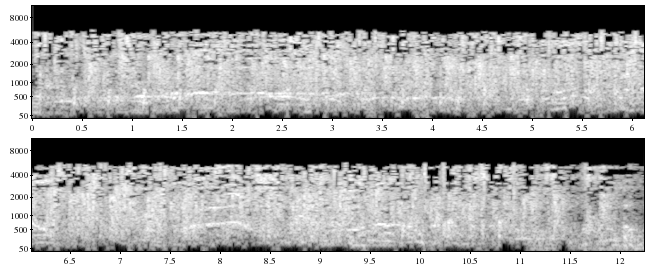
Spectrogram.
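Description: Steady, dense audience applause with many hands clapping at once, loud and sustained for about twelve seconds before easing slightly at the end, with faint crowd murmur underneath.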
